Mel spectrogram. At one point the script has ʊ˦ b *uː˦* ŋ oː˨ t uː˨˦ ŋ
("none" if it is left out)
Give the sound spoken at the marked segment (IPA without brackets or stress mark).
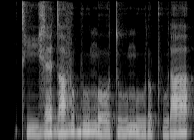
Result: uː˦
